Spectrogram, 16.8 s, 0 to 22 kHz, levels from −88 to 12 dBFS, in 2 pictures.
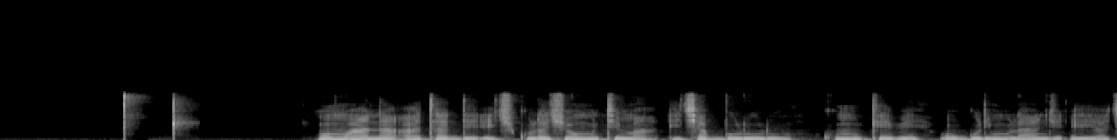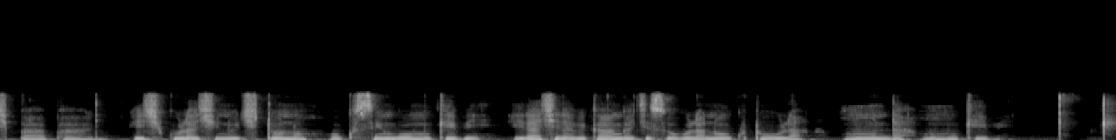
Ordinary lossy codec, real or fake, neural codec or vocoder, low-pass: none; real; none; 7.2 kHz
